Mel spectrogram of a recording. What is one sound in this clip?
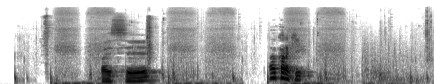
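A young man talks with animation into a close microphone.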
